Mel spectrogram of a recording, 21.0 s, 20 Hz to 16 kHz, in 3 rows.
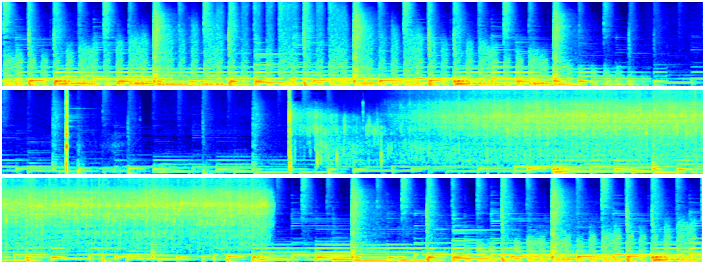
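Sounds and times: meat sizzling in a pan: 0:09.9 - 0:16.8.

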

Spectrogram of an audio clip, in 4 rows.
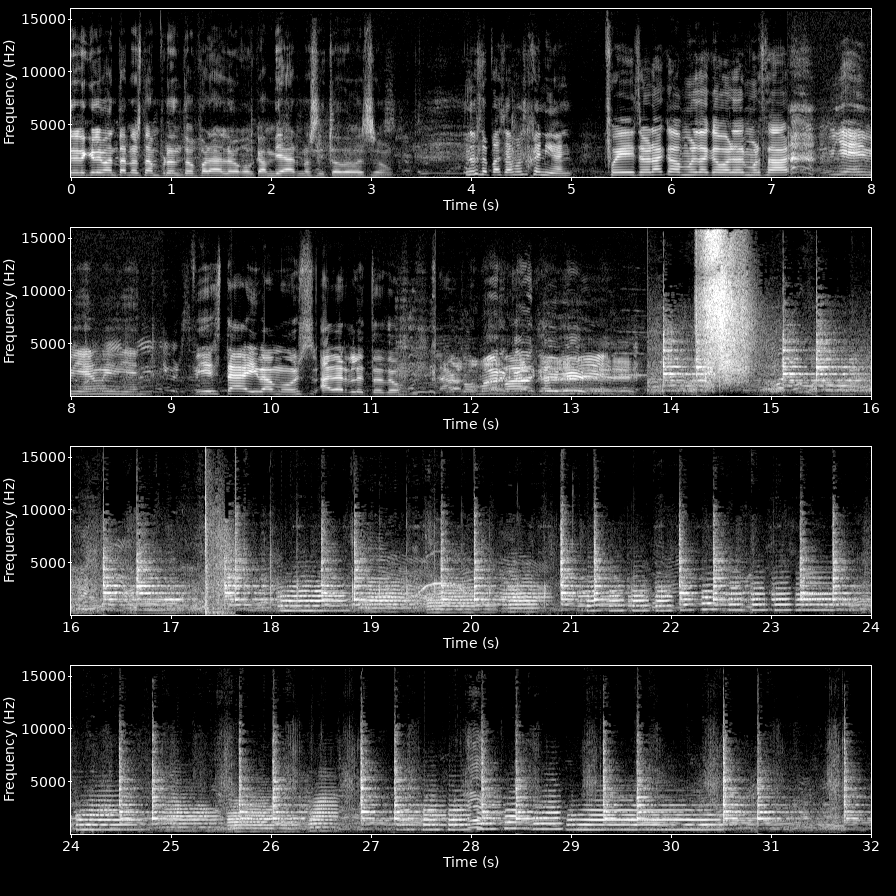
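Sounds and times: drum strikes: 0:13.8 - 0:19.1, 0:20.0 - 0:32.0
brass band music: 0:13.8 - 0:32.0
loud bang: 0:13.9 - 0:15.1, 0:17.3 - 0:18.0
bell ringing rapidly: 0:13.9 - 0:19.1, 0:20.0 - 0:32.0
rocket firing with hiss: 0:14.3 - 0:15.0.

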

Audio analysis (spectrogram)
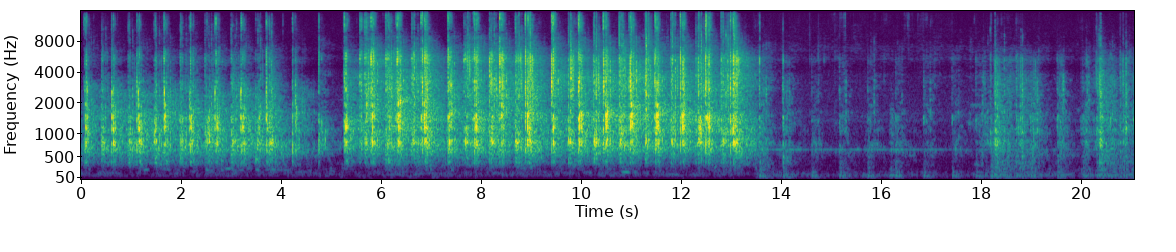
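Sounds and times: rhythmic hand clapping: 0:00.0 - 0:21.0.

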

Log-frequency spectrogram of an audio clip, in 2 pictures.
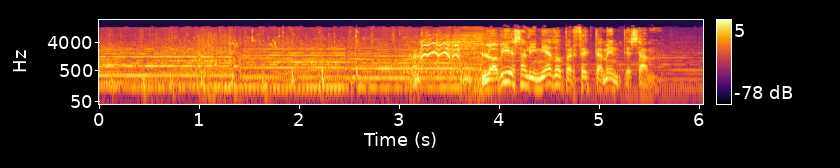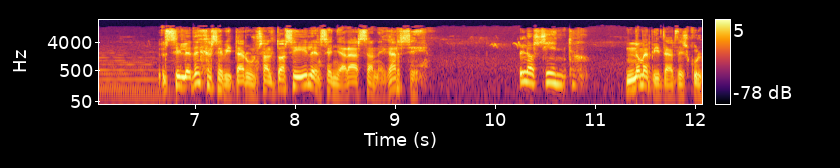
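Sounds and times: horse whinnying: 0:00.0 - 0:04.0
hoofbeats: 0:00.0 - 0:04.4
background music: 0:00.0 - 0:08.2.

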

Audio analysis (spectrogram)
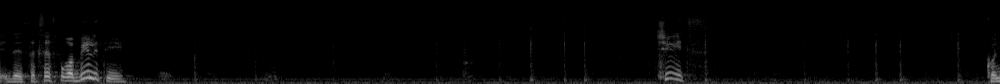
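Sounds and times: room hum: 0:00.0 - 0:10.0
chalk tapping and scraping on blackboard: 0:01.0 - 0:06.0, 0:06.6 - 0:10.0.

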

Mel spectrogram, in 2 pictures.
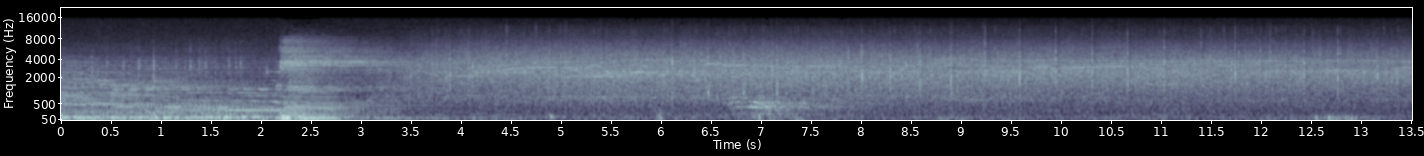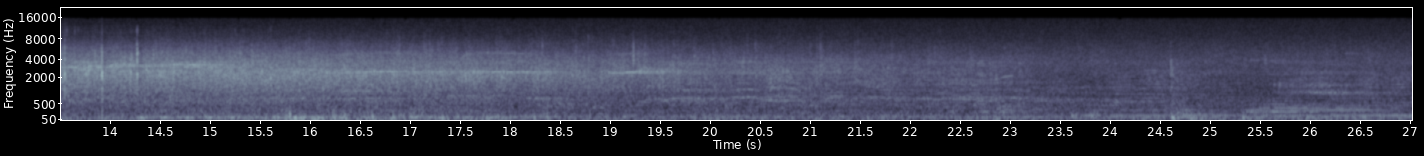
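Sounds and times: crowd applauding: 0:00.0 - 0:23.5
shrill whistles: 0:02.2 - 0:20.0.

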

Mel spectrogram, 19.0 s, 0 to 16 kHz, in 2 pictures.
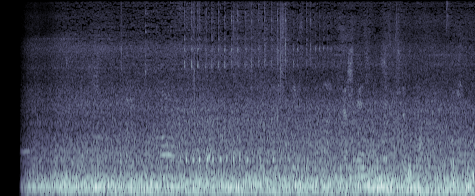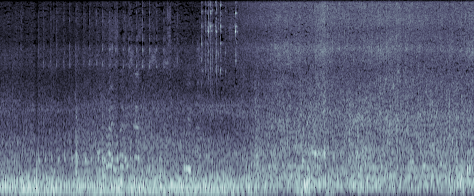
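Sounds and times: constant low hum: 0:00.4 - 0:18.9
ship machinery rumble: 0:00.4 - 0:18.9
wind buffeting microphone: 0:00.9 - 0:18.9
water splashing against boat hull: 0:14.3 - 0:18.9.

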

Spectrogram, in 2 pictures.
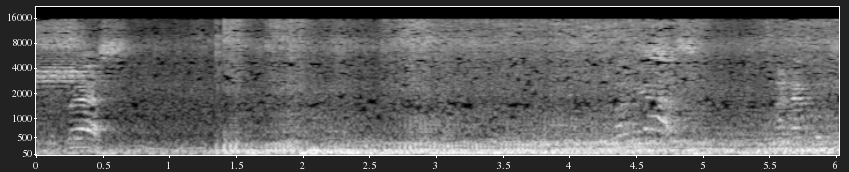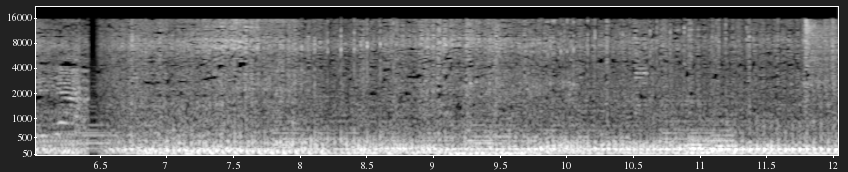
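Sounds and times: vehicle engine idling: 0:05.3 - 0:12.0.

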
